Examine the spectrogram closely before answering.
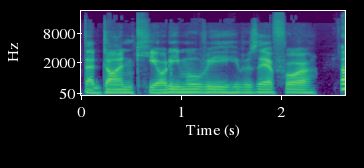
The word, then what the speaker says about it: Don Quixote: I remember I called it Don Quicksoda. Don Quixote.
